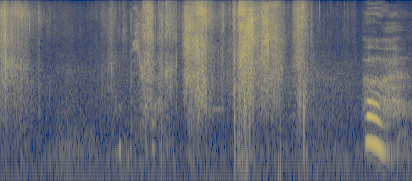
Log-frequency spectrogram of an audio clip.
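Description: Dry fallen oak leaves rustling and crunching in several short bursts as they are scooped and brushed aside by hand. Near the end a short voice sound falling in pitch stands out as the loudest moment.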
